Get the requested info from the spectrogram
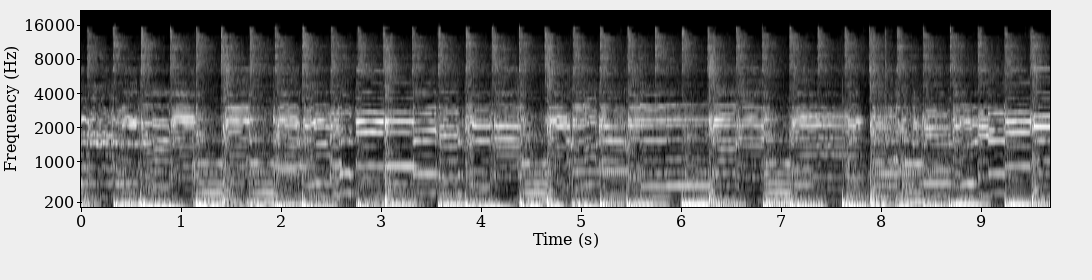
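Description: Guitar-led rock music played from a vinyl LP through Design Acoustics PS-8c bookshelf speakers driven by a Sansui AU-555 amplifier, heard in the room, with a strong bass line.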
